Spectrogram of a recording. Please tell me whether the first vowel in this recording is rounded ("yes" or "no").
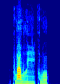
no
